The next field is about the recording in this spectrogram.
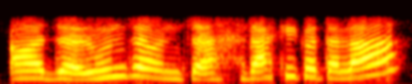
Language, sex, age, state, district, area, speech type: Nepali, female, 18-30, West Bengal, Kalimpong, rural, conversation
